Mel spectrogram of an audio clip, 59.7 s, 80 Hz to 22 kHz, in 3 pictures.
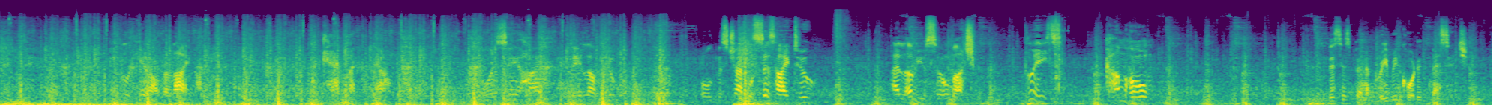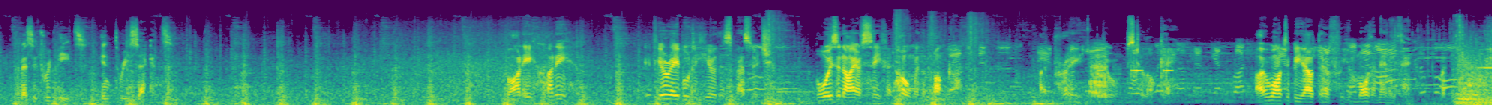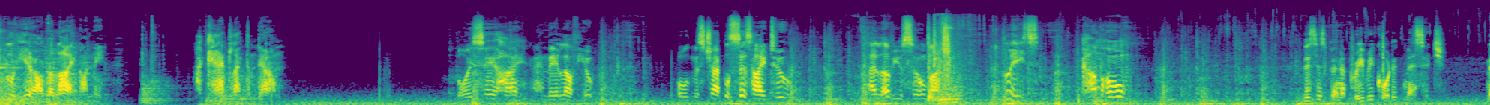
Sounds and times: Speech: 1.5 - 3.0, 4.3 - 5.5, 6.3 - 8.2, 9.4 - 10.9, 11.9 - 13.0, 13.6 - 15.4, 17.7 - 19.6, 20.2 - 22.2, 26.6 - 27.6, 28.5 - 41.2, 42.4 - 43.6, 45.9 - 47.7, 48.8 - 50.3, 51.4 - 52.5, 53.1 - 54.9, 57.2 - 59.0.

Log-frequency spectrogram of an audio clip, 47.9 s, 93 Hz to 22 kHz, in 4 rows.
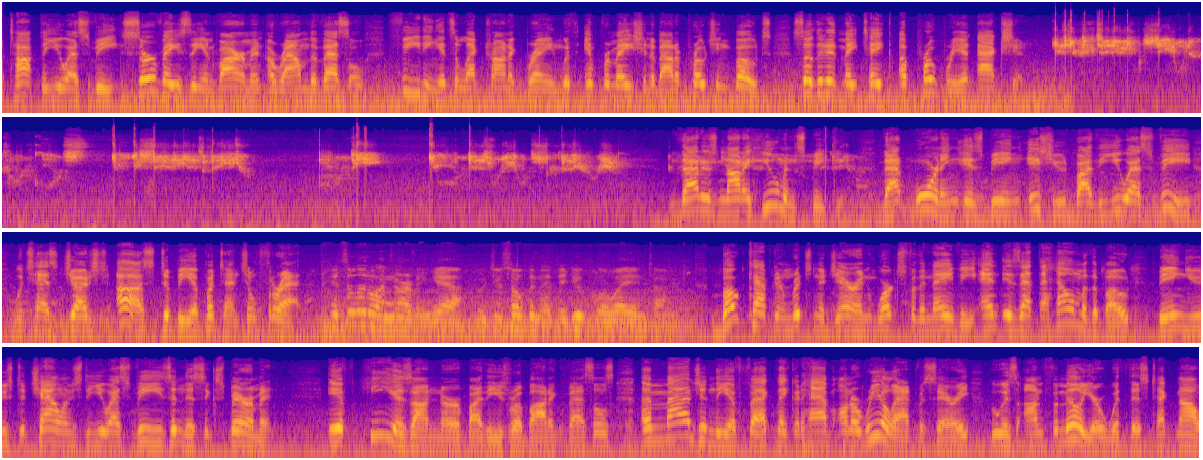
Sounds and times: Motorboat, speedboat: 0.0 - 11.8, 16.7 - 47.9
Speech: 0.0 - 14.5, 15.2 - 47.9.

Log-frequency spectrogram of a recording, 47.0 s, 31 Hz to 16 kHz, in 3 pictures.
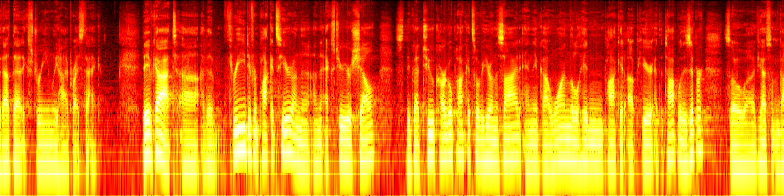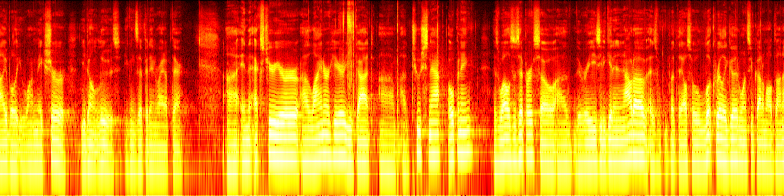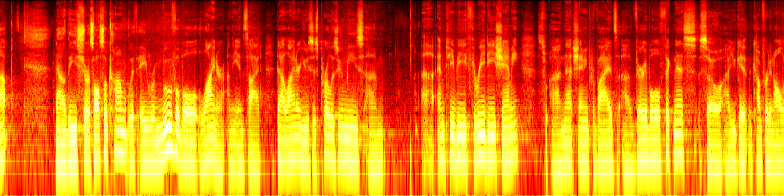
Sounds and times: Speech: 0.0 - 2.1, 2.8 - 19.4, 20.1 - 31.6, 32.4 - 47.0.

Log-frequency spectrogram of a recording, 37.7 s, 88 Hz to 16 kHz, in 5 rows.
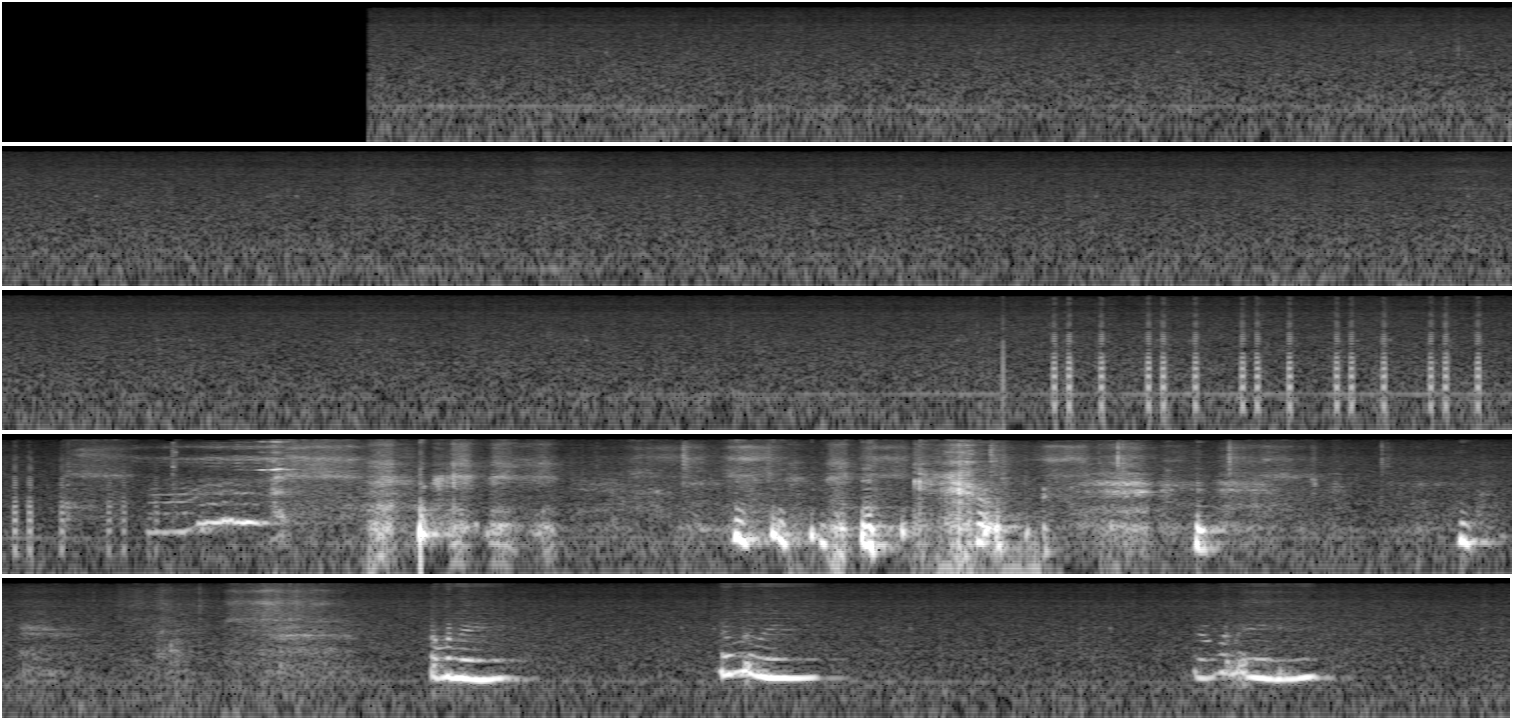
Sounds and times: Speech: 32.3 - 32.9, 33.8 - 34.4, 36.1 - 37.0.

